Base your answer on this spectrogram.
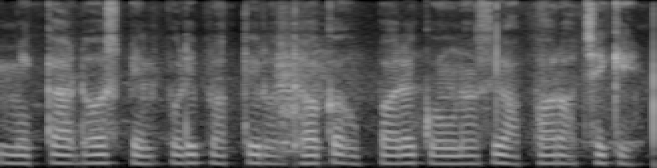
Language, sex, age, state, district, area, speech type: Odia, male, 18-30, Odisha, Kendujhar, urban, read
